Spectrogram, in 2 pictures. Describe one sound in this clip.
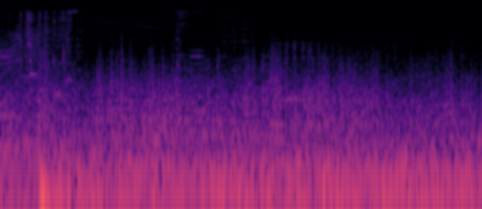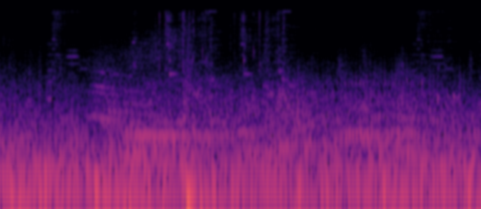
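A spaceship engine rumbles low and steadily.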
